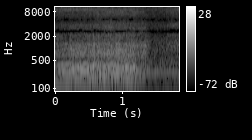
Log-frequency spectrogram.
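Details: One short, rough, rattling snore that fades out, over low room noise; snoring in a sleeping bulldog, two bulldogs present.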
